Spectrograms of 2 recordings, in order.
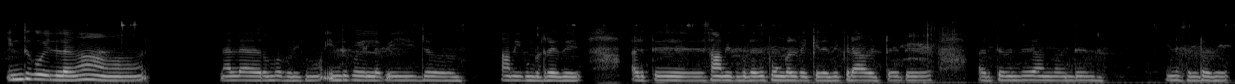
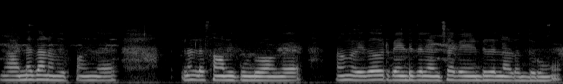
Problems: constant background noise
